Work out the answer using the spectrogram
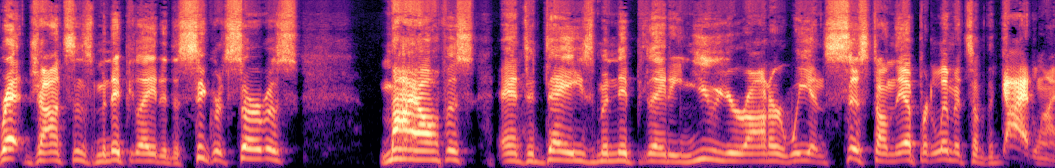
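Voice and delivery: acted-out, heated, screaming outcry. Retelling the prosecutor at the speaker's sentencing, imitating him screaming. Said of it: "he's screaming at the top of his lungs".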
